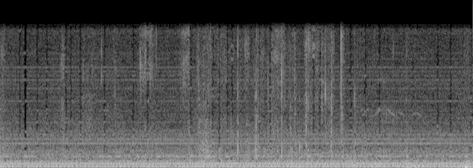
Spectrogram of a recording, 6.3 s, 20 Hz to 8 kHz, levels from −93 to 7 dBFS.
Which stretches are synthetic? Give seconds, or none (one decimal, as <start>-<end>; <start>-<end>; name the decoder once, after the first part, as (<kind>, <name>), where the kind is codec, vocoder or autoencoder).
none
